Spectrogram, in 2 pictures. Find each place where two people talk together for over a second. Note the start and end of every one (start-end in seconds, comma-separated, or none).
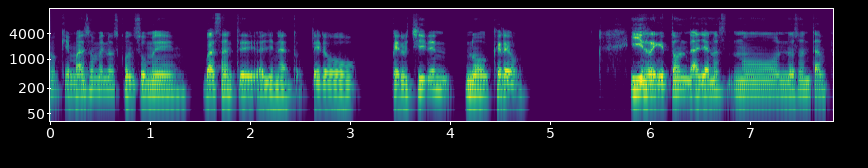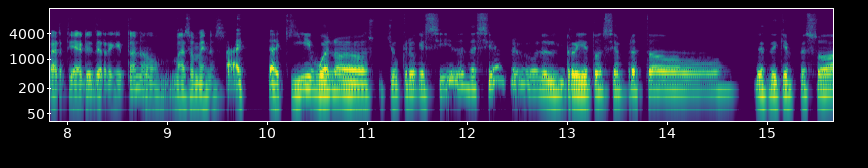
none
